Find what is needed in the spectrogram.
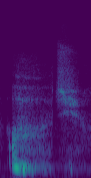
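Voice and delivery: a breathy, voiceless groan of prayer; whispered sigh of prayer. Shown as a demonstration. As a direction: let out a whispered sigh to the Lord. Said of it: "탄식 알잖아요".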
